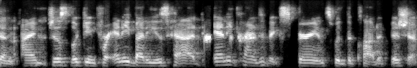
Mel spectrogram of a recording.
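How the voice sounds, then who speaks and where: With a very deep, low pitch for a woman, she talks at a fairly quick pace and shows ordinary pitch variation. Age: 60s. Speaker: caller sharing product testimonial. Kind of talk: testimony.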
